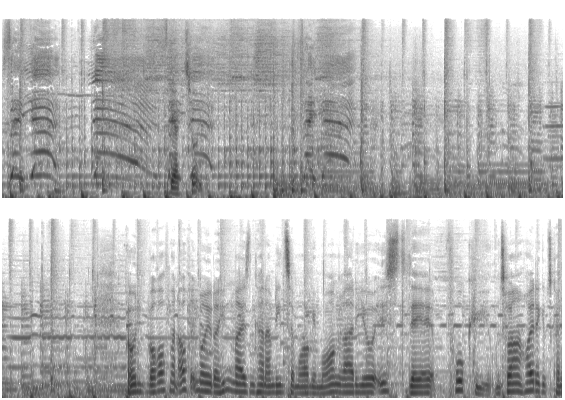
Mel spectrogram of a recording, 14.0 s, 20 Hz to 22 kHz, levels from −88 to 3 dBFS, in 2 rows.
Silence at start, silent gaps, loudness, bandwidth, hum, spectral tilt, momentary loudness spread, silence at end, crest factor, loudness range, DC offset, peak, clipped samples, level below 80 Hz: 0 s; none; -24 LUFS; 15.5 kHz; none; -4.5 dB/octave; 9 LU; 0 s; 20 dB; 7 LU; under 0.1%; -4 dBFS; under 0.1%; -32 dBFS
